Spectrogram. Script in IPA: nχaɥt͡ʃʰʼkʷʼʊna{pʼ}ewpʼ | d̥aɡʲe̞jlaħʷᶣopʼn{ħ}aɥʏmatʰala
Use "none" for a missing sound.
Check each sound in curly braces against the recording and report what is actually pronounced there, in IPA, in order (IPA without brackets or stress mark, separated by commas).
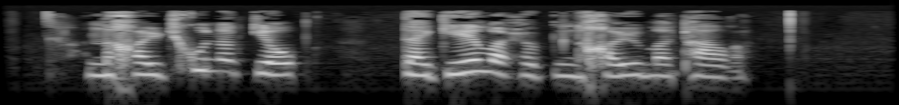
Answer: kʼ, χ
